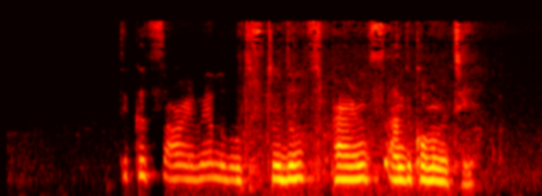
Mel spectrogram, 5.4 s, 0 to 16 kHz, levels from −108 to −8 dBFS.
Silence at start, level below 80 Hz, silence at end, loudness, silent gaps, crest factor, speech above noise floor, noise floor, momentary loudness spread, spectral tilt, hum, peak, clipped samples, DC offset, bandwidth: 1.25 s; -84 dBFS; 0.7 s; -42 LUFS; none; 18 dB; over 49 dB; under -90 dBFS; 13 LU; -6 dB/octave; none; -26 dBFS; under 0.1%; under 0.1%; 11.5 kHz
